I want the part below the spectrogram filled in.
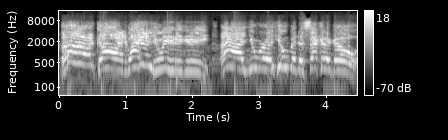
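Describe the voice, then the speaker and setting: Someone in a put-on character voice speaks at an extremely high pitch and a moderate pace, with clear background noise. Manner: terrified, pleading.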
